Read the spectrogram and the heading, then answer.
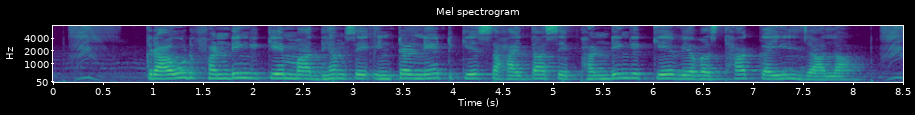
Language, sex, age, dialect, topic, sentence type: Bhojpuri, male, 18-24, Southern / Standard, banking, statement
